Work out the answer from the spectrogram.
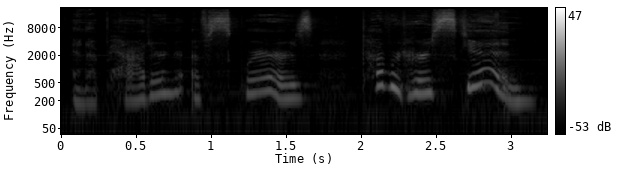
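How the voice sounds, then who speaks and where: A woman reading a children's storybook aloud in an expressive, deliberate storytelling manner. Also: high-pitched, faint music behind. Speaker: school librarian reading aloud.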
